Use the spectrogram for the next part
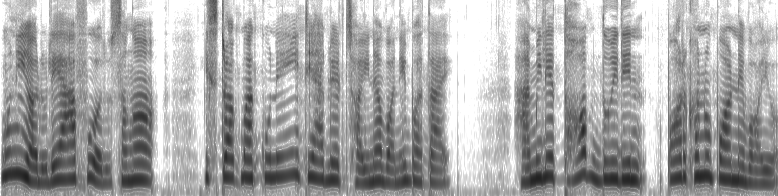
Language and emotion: Nepali, sad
